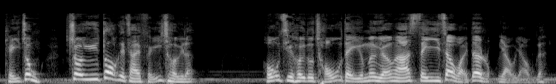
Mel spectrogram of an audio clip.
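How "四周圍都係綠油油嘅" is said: usual speaking voice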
